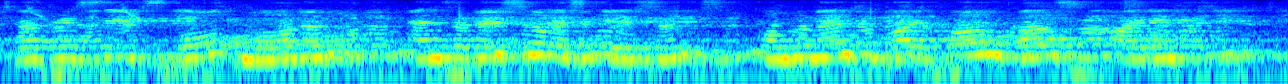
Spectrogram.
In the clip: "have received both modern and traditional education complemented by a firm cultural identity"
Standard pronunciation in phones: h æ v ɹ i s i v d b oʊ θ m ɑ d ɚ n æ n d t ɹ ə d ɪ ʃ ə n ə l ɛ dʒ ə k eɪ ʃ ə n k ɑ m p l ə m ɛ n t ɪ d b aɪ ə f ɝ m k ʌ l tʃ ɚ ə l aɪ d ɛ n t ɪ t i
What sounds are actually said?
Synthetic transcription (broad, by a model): h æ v ɹ i s i v d b oʊ t m ɑ d ɚ n æ n d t ɹ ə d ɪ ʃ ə n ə l ɛ dʒ ə k eɪ ʃ ə n k ɑ m p l ə m ɛ n t ɪ d b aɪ ə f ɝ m k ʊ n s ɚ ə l aɪ d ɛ n t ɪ t i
